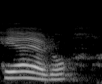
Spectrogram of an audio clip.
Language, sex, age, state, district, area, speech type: Assamese, female, 18-30, Assam, Goalpara, urban, spontaneous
